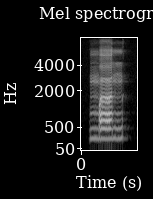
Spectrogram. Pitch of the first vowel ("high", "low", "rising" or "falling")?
high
